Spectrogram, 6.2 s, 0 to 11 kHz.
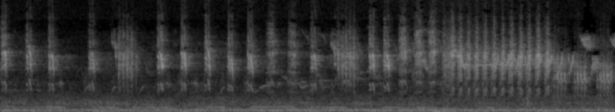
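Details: At RSPB Fowlmere on a sunny early July 2013 morning, a sedge warbler sings vigorously: scratchy high notes repeated at an irregular pace, building into a dense, fast trill near the end, with faint low whistles behind.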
